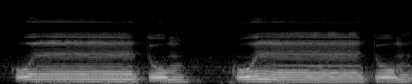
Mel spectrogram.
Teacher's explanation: nun sukun bertemu ta, maka nunnya dikosongkan daripada tanda sukun, disamarkan di sisi ta, disebut ikhfa haqiqi.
